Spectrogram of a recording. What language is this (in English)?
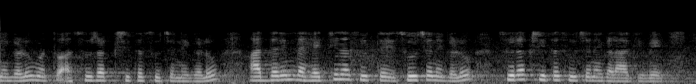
Kannada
